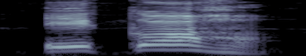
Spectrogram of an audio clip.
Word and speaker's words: एकः: की मात्रा है ना, तो हम लोग अह की मात्रा को आधा ह के रूप में उच्चारण करते हैं, वनः। ए क में अह की मात्रा जुड़ा, एकह।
